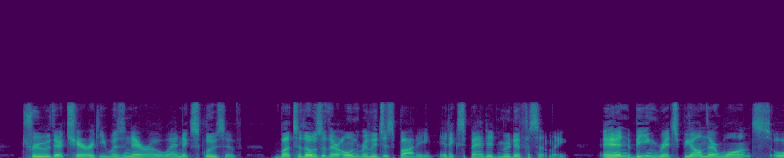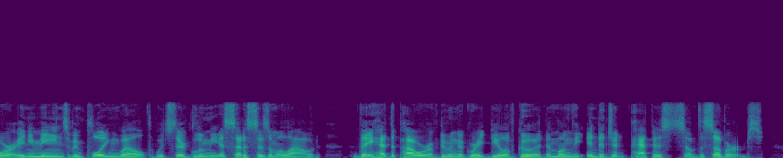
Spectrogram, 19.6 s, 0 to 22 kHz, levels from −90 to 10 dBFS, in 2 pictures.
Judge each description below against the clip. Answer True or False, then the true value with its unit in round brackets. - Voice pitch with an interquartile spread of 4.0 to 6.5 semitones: False (2.7 semitones)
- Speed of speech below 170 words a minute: True (160 wpm)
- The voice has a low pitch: False (150 Hz)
